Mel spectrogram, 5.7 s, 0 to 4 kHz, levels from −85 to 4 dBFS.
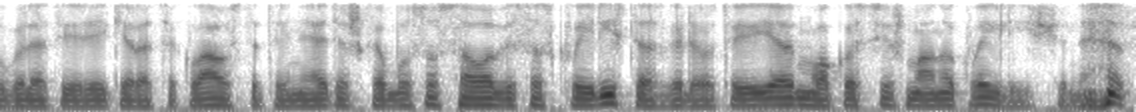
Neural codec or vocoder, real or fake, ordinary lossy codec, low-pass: none; real; AAC, 32 kbps; 3.6 kHz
